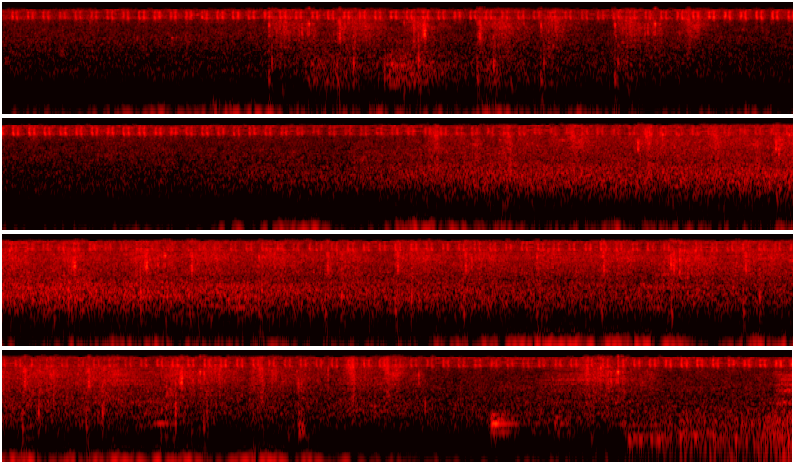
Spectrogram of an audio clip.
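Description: Footsteps crunch softly on a road.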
